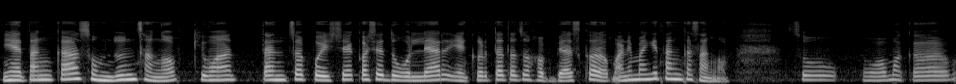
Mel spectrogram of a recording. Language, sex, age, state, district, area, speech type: Goan Konkani, female, 45-60, Goa, Ponda, rural, spontaneous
